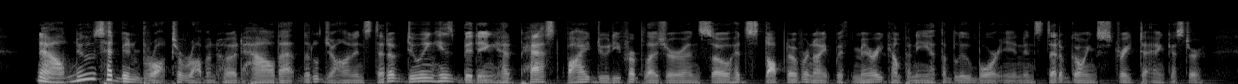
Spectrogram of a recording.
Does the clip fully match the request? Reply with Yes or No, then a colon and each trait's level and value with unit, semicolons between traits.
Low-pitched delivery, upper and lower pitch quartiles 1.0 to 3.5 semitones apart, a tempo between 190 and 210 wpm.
Yes: very low, 95 Hz; average, 3.1 semitones; fast, 205 wpm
